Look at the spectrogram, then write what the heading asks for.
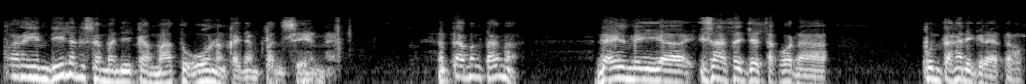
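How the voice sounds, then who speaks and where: An actor in a Filipino radio drama playing a reasonable, reassuring psychiatrist advising a couple. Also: male voice, mid-range voice, very animated, unhurried, long pauses. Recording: dull sound with faint noise.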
